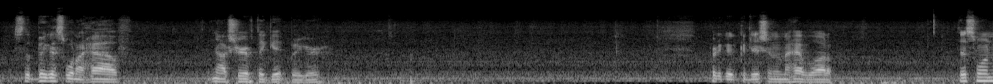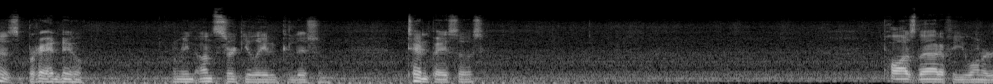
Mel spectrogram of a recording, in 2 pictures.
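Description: Stiff paper notes rustle softly as a hand handles them.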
